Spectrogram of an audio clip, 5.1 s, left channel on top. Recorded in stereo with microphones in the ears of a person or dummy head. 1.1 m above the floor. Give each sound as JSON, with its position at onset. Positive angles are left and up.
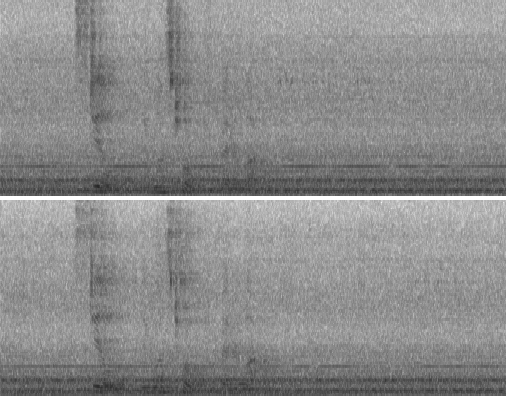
{"t": 0.7, "sound": "a woman speaking", "side_deg": 5, "distance_m": 5.0}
